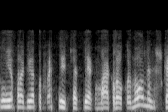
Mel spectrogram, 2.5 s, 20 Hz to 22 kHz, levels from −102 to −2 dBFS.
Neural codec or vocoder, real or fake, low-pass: codec, 24 kHz, 1.5 kbps, HILCodec; fake; 7.2 kHz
